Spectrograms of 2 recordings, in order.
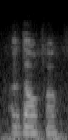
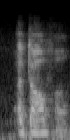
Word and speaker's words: Adulo: Adulo. Not Hitler. Adulo. Yeah. Adula.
